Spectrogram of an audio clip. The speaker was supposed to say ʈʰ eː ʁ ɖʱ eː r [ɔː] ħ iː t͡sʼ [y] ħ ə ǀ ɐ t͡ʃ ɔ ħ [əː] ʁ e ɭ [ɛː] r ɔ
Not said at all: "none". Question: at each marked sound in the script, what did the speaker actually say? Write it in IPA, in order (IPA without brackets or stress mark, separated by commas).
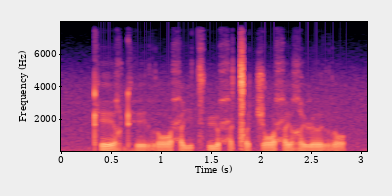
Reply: ɔː, y, ɪː, əː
